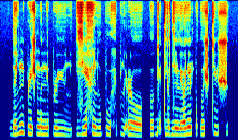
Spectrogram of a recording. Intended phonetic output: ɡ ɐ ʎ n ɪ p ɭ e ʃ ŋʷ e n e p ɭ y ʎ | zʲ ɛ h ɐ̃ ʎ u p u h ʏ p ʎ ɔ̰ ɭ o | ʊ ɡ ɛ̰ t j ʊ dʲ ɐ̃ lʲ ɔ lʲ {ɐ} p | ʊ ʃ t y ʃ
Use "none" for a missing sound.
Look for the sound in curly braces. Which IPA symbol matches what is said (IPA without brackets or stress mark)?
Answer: ɐ̃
